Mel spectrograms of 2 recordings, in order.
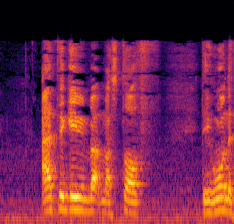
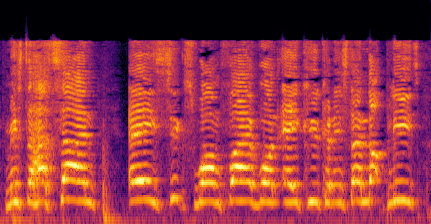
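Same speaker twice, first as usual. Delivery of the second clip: higher, louder formal summons; a hint of the official; 9 semitones higher, 5 dB louder than usual. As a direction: call the name out like a clerk. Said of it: "So they're like".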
